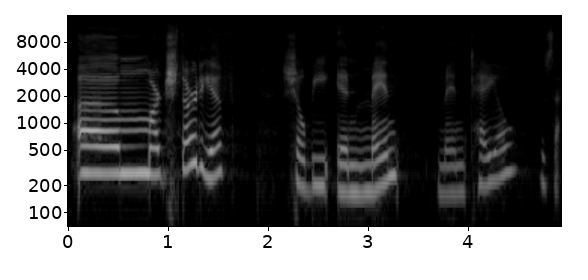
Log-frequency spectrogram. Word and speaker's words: Manteo: March 30th, she'll be in Manteo. Is that how you say it? Manteo? Manteo.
